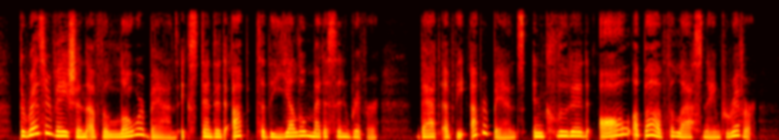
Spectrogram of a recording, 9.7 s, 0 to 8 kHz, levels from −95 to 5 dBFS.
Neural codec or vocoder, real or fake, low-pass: none; real; 7.2 kHz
